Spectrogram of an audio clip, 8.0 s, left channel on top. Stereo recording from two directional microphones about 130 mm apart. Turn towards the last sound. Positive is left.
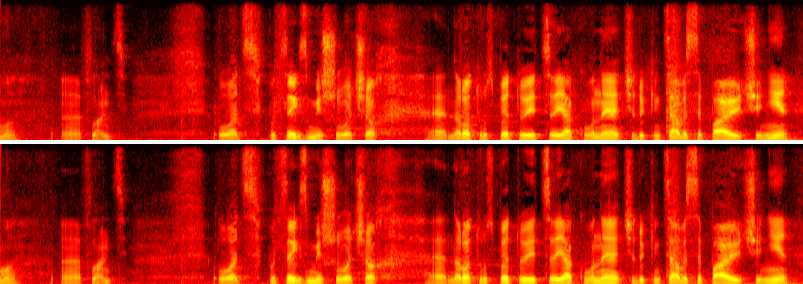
turn(degrees=-15)  # may be behind; listen again after turning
